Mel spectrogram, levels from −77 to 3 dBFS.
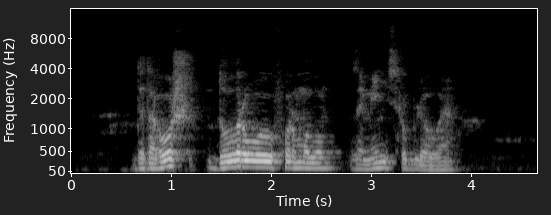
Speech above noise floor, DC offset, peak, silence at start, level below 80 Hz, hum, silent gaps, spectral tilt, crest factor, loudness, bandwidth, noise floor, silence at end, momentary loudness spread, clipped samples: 41 dB; under 0.1%; -4 dBFS; 0.65 s; -52 dBFS; none; none; -8.5 dB/octave; 20 dB; -24 LUFS; 6.4 kHz; -64 dBFS; 0.8 s; 17 LU; under 0.1%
